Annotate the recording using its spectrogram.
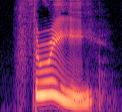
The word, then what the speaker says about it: three: two, t t t, two, two two two, 二 three, th th th, three, three three three, 三。说到 three 呀，大家一定要听好了 发音。 three 因为啊，three 这个是我们经常会发错的音，很多小朋友都会发成 three，不对不对，大家记住了，它是一个咬舌音，小朋友们用牙齿咬着舌头发出这个音，three，发对了吗？four，four。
